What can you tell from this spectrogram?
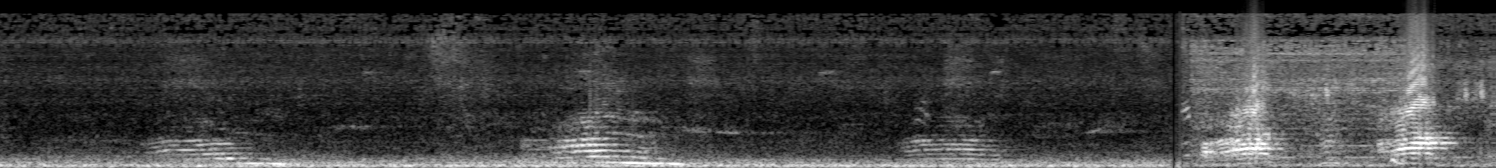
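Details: Siberian tiger at Seoul Grand Park making 'aung' calls. Three deep, moaning calls come about four seconds apart. After a cut, two louder, harsher calls follow. A low rumble runs throughout.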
